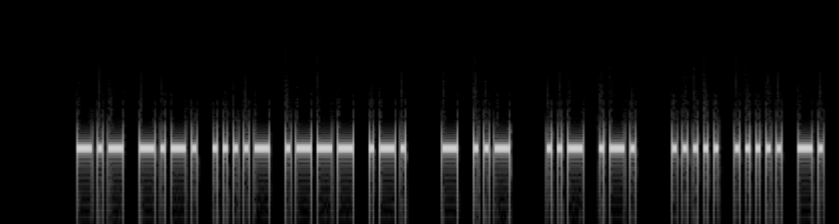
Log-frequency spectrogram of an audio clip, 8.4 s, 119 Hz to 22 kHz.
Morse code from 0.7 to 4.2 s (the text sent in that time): KC4JR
